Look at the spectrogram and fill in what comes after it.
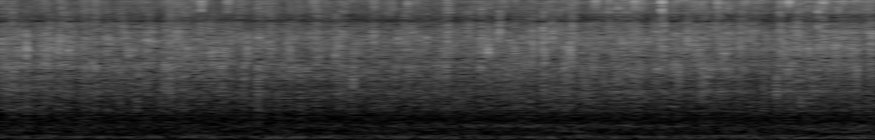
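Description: Plum-marinated chicken wings frying in a pan with cucumber and carrot, a steady sizzle with many small crackling pops.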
